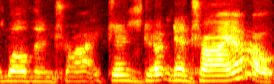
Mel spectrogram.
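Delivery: snide, sarcastic tone. Retelling how a character answered about trying out: imitating a sarcastic remark.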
